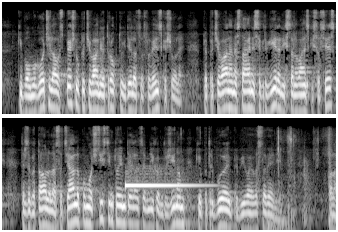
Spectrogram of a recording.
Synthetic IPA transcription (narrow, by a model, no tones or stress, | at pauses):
kiboːmɔɡoːt͡ʃilauspeːʃnɔuklʲut͡ʃɛʋaːnjɛɔt̪ɾoːkt̪uːjiɣd̪eːlawt̪sɛwslɔʋeːnskɛʃoːlɛ | pɾɛpɾɛt͡ʃɛʋaːlanast̪aːjanjɛsɛɡɾɛɡiːɾanixst̪anɔʋaːnskixsɔsesk | t̪ɛɾzaɡɔt̪aːwlʲalasɔt̪sijaːlnɔpɔmoːt͡ʃt̪ist̪imt̪uːjimd̪eːlawt̪sɛmniːxɔʋimd̪ɾuʒiːnɔmkijɔpɔt̪ɾɛbuːjɛjɔinpɾɛbiːʋajɔʋəslɔʋeːniji | xʋaːl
